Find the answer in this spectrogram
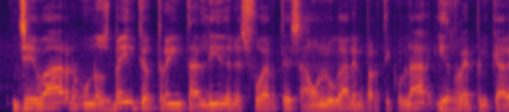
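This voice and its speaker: A man with a medium pitch talks with fairly even intonation over noticeable background noise. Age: 60s. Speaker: pastor. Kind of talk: interview. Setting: on location at a ministry in Medellín.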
